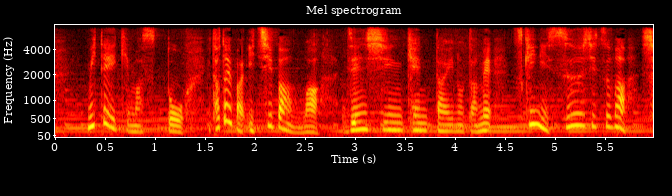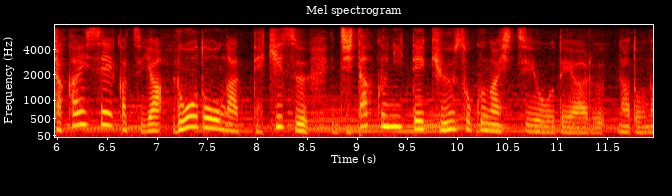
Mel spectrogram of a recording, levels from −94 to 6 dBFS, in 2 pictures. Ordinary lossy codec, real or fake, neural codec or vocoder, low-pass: AAC, 48 kbps; real; none; 7.2 kHz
